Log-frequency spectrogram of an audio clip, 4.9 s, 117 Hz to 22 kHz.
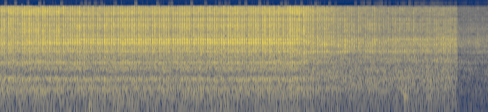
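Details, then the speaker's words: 2011–2019 Ford Explorer rattling in Drive but quiet in Park: light rapid tapping about four per second over idle; stretched belt has pushed the tensioner to its limit, belt needs replacing. "now that sound is mimicking through my pry bar up against this plastic piece that's because that belt is so stretched that tensioner has reached its limit"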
